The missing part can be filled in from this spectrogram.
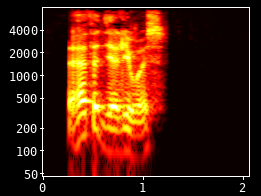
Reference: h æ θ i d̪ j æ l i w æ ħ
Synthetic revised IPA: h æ θ æ d̪ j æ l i w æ s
